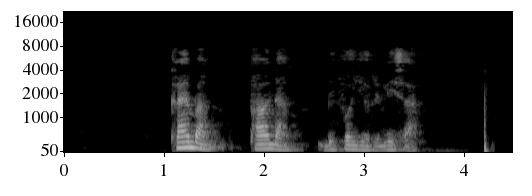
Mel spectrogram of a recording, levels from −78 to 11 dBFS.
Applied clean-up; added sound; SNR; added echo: none; none; none; none.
